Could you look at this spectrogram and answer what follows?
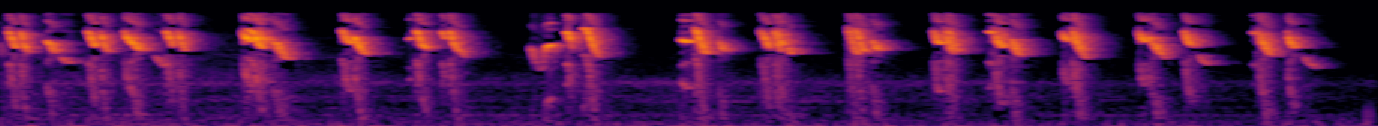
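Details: Captive saffron finch, called canario criollo, recorded for tutoring song: continuous loud stream of strong, slightly buzzy descending chirps, often doubled, coming about three per second throughout.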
